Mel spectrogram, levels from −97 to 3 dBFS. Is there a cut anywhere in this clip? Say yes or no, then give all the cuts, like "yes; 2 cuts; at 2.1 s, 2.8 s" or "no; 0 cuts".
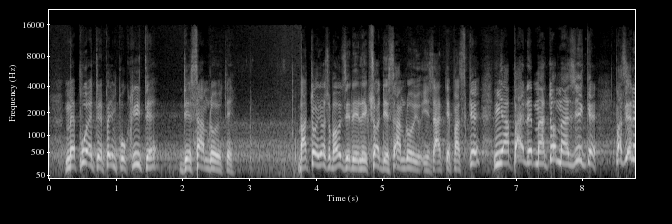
no; 0 cuts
